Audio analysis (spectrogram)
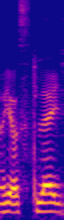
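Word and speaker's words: Wriothesley: autour de Riolet oui je dis Riolet mais c'est riosleay si vous préférez vraiment le prononcer correctement euh donc j'ai déjà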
